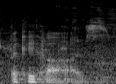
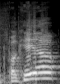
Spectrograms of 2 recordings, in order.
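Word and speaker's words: Pākehā: But now, the tribes could trade game, sweet potatoes, and other foods to the Pakehas.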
